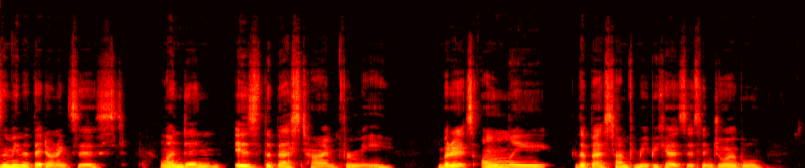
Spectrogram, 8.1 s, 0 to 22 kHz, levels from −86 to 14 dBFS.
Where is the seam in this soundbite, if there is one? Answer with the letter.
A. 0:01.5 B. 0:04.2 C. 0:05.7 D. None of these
A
